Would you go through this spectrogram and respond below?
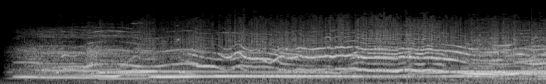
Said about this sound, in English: I like to call this Wolves in Harmony. It's not a group. This is not the song of the summer. This is wolves, actual wolves in harmony.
